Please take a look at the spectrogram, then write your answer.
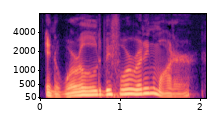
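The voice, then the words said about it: Deep movie-trailer radio voice. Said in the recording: “radio voice? I'm using mine right now ... Drop your voice into the back of your throat and push air out with your diaphragm. Then let your voice drop and rise”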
